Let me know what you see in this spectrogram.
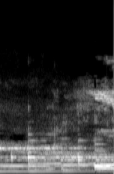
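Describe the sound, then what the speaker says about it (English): A phone ringtone chimes alone in a steady electronic melody, a few repeating tonal notes pulsing over just over a second, fairly loud and close. "Of course, the phone always goes off."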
